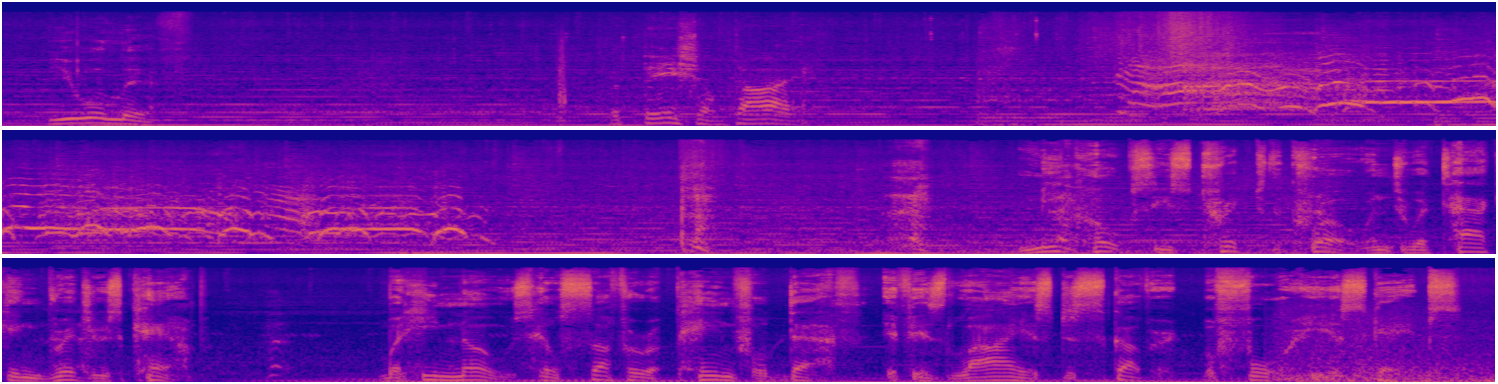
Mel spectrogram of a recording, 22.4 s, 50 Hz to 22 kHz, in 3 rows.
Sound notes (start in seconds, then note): 5.6 groans, crow yell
